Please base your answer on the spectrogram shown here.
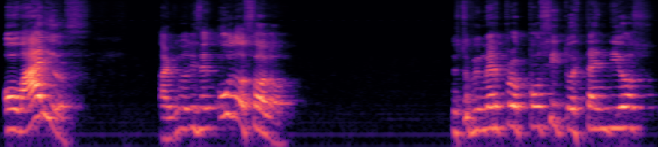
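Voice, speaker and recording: A man preaching a sermon slowly and emphatically, repeating key phrases. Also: high-pitched, sing-song, fairly bright tone, echoey room.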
